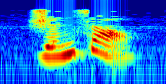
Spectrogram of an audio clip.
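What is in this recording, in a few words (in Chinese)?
"人造", Mandarin Chinese; chinese-flashcards; hsk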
